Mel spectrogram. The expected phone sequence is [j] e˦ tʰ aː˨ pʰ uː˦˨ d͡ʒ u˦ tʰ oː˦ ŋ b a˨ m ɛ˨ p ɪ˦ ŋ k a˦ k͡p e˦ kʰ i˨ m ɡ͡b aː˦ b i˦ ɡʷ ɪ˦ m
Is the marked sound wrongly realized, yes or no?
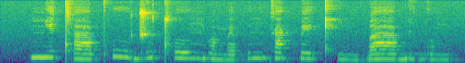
yes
